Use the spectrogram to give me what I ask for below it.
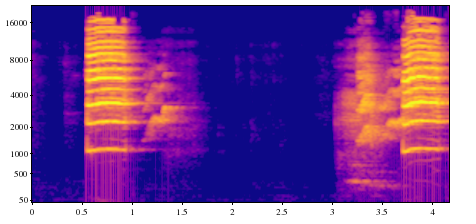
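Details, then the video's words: Pet Indian ringneck parakeet making funny sounds and talking: two bright, harmonic-rich whistled notes about three seconds apart, each trailed by softer, rougher chatter. "Cute Indian Ringneck Parrot Making Funny Sounds Singing"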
